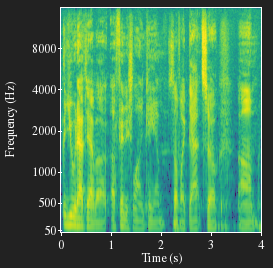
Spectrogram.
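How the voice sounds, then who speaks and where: A man's voice: lowish voice, moderate pace. A man hosting a casual talk show, easygoing, laughing often and talking with plenty of fillers and restarts. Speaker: host. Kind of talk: casual chat.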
